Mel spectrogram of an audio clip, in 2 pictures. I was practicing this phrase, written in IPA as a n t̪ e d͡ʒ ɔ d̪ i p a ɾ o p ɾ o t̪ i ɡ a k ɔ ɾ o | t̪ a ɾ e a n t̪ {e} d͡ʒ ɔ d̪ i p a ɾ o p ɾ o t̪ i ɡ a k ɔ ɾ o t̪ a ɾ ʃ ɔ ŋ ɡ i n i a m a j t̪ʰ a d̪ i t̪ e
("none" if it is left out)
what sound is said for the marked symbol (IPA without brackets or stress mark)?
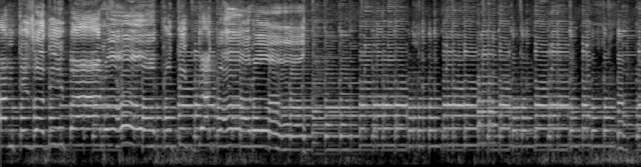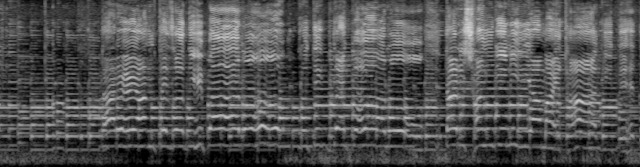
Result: e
